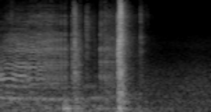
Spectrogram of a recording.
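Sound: door closing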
